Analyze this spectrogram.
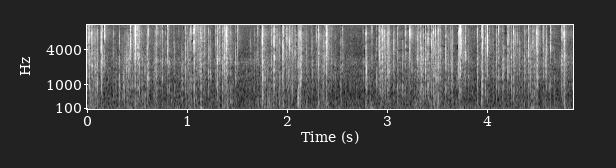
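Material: Plastic.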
